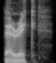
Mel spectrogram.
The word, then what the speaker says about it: Berwick: Now, we would say Berwick because it's spelled B-E-R-W-I-C-K. So there is one just on the Scottish border, and we called it Berwick, but it might be Berwick or something.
